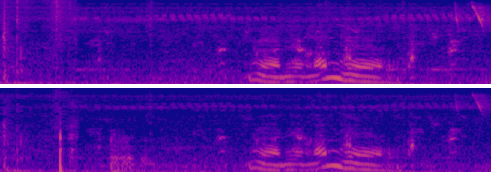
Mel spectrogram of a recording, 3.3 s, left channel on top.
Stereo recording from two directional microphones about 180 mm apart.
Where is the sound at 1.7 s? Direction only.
20° left (ahead or behind).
